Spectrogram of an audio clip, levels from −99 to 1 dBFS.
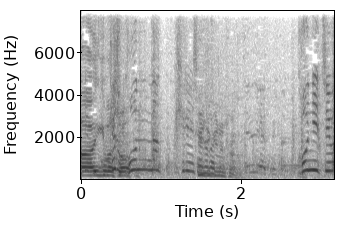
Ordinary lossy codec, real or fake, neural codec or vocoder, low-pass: none; real; none; none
